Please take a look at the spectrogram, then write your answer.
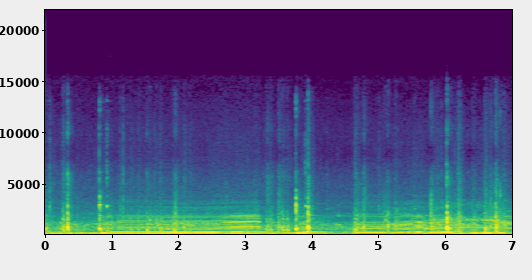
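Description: A Porsche 911 in Gran Turismo 7 drifts at low speed, its engine note holding a steady droning tone that rises and dips with throttle, with clicking and tapping sounds over it, no voices.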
